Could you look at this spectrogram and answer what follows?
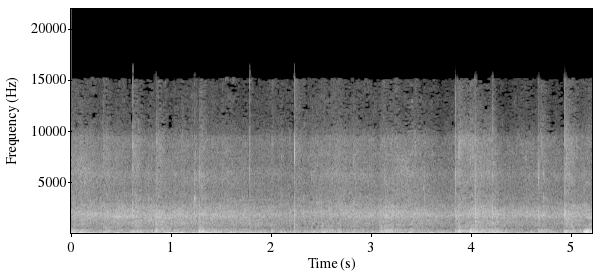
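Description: Boxing gloves hitting heavy punching bags, several boxers working at once: an irregular patter of thuds and slaps.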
